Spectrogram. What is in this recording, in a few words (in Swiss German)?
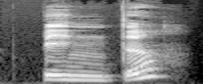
"binde", alsace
